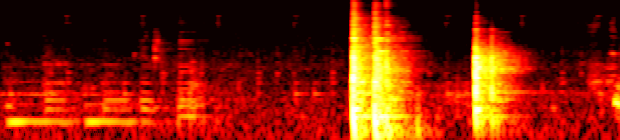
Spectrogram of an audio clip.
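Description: Faint soft tones, then two loud knocks with a short ring, a little over a second apart, in the second half: a stainless steel kettle and a ceramic mug being set down on a kitchen counter.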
